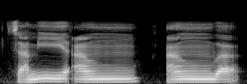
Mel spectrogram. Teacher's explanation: Seakan kita nak masukkan huruf mim tu ke dalam huruf ba. Yang ni hukum ni terjadi kerana baris 2 di atas bertemu dengan huruf ba. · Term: iqlab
